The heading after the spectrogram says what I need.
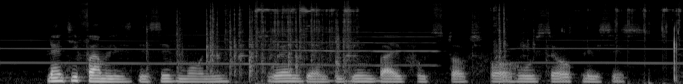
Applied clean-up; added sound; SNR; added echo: none; Wind instrument, woodwind instrument + Coin (dropping); 15 dB; none.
